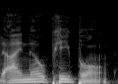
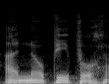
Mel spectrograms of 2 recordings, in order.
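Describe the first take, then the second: First: Put-on slow, neutral mid-Atlantic accent; no regional accent, mid-Atlantic and measured. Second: Lightly voiced Nigerian accent; a touch of a Nigerian accent, knowing. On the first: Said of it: "he said in a mid-Atlantic kind of non-regional dialect". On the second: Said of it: "I like how your Nigerian accent is".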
